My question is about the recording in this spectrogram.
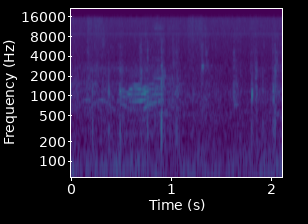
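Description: Sharp knocks of a tennis ball on a hard court, about a second apart, with faint distant voices.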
